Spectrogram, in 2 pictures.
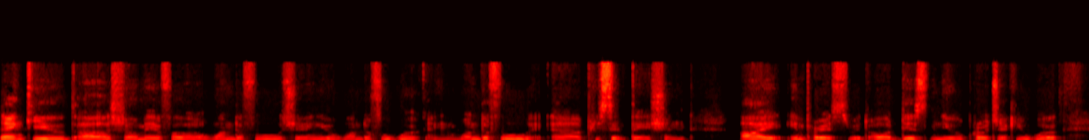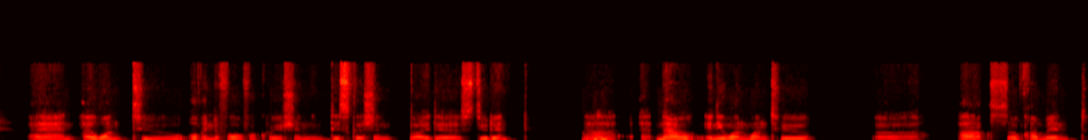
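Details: Adult male speaker; ordinary speech.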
